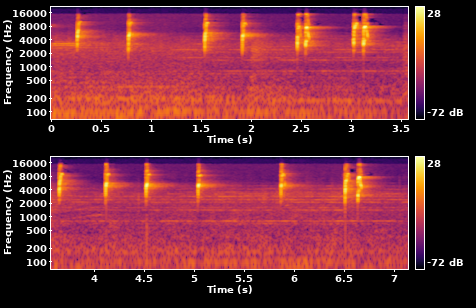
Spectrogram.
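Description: A squirrel gives sharp, high chirps in an uneven series, about one or two each second.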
